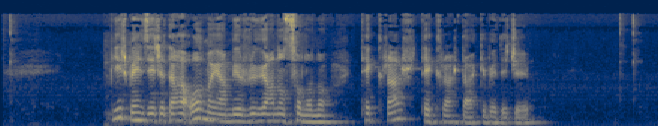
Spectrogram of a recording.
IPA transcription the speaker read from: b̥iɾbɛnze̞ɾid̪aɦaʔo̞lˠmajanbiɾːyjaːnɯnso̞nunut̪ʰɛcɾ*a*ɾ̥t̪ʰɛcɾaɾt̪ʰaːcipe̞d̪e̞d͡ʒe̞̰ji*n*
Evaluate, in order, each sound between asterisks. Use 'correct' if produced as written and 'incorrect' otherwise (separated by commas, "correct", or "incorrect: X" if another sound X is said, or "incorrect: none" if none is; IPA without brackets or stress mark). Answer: correct, incorrect: m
